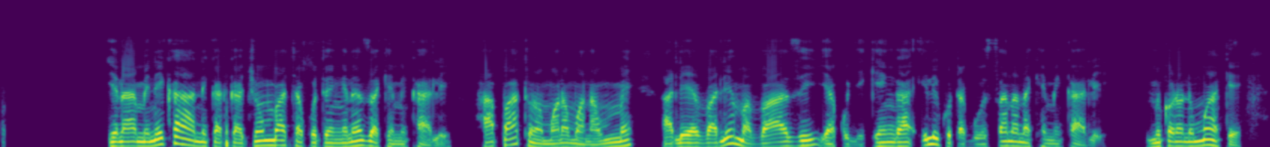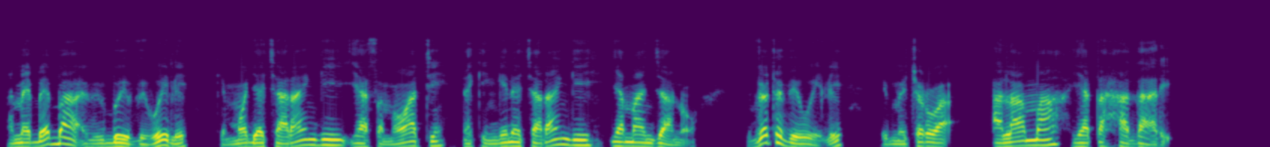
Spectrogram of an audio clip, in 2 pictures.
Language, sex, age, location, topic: Swahili, male, 25-35, Kisii, health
